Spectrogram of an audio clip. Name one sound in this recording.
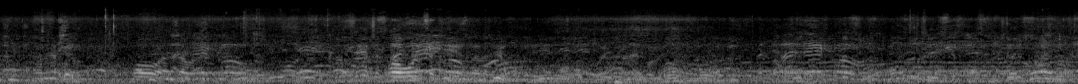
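A crowd of men talks and calls out at a distance outdoors.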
